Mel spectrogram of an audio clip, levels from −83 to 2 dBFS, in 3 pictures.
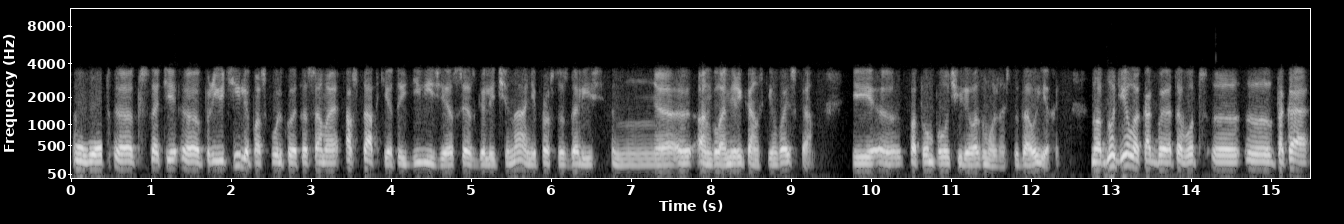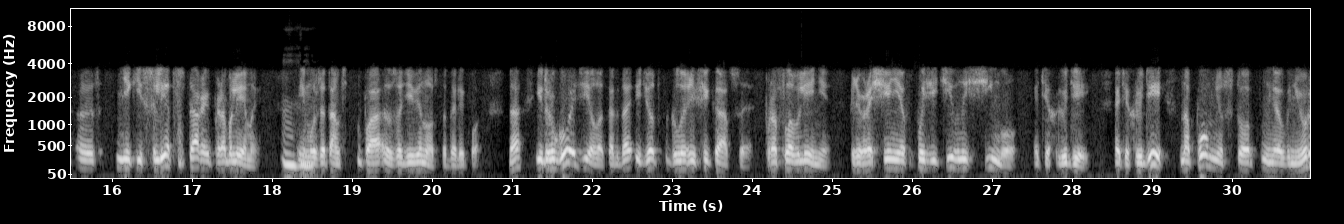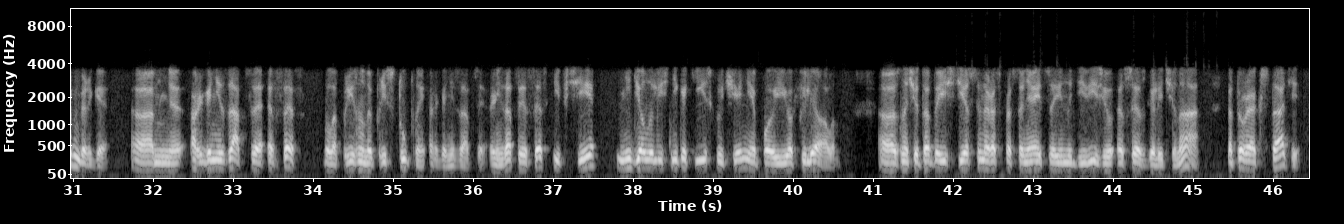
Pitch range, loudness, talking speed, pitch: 105-155 Hz, -16 LUFS, 115 wpm, 115 Hz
